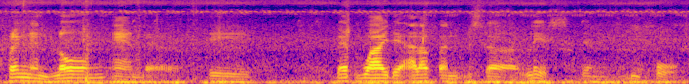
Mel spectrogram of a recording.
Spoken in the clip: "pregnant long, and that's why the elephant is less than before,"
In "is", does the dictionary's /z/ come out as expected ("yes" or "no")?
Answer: no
